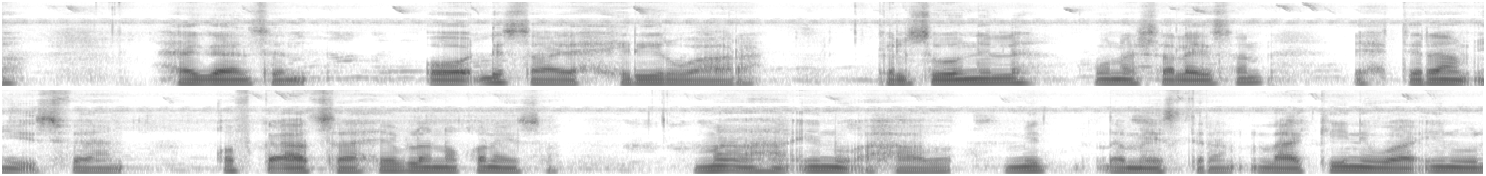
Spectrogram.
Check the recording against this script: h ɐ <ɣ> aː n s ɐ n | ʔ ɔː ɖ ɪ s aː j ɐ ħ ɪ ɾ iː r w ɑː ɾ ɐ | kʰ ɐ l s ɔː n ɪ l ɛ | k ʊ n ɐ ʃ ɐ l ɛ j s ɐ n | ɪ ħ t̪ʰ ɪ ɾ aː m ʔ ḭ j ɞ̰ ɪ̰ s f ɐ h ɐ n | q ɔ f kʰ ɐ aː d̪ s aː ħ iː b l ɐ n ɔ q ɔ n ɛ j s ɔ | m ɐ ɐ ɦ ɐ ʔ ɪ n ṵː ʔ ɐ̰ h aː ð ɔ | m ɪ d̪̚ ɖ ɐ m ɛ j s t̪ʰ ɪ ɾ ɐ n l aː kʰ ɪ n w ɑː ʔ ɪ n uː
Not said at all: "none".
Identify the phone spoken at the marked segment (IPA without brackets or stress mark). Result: ɣ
